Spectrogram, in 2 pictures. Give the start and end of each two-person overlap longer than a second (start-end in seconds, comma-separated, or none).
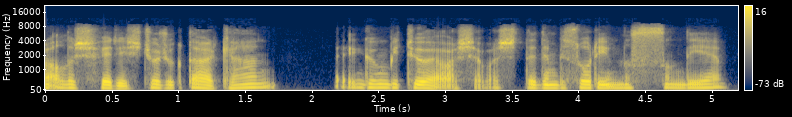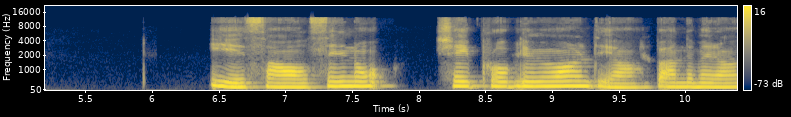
none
